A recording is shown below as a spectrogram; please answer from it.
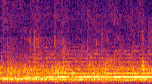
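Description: A church congregation applauding and cheering together during a worship service, a dense, steady wash of clapping and crowd noise that holds at the same level throughout, with no single voice standing out.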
